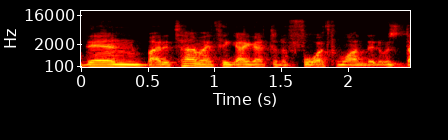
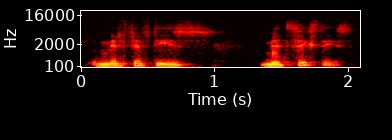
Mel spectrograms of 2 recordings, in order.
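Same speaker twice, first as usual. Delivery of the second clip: usual speaking voice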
